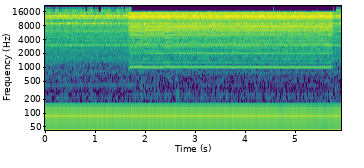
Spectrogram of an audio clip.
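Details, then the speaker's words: 1974 Alfa Romeo Spider Veloce, revived after 30 years in storage, first moving in reverse on its first test drive: steady high-pitched buzz over a low hum for about four seconds, then stops; owner suspects the passenger seatbelt warning buzzer. "That sounds like the seatbelt warning. Got it. on the back. I wonder if it's the passenger seatbelt warning."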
